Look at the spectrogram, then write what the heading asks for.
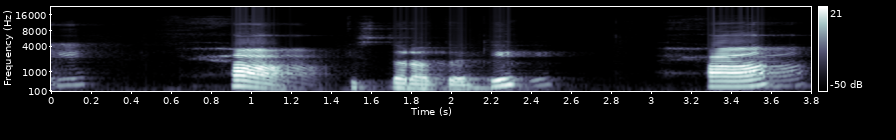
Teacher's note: अब ये जो हा है इसको हम हलक से बोलेंगे हा, इस तरह करके हा खड़ा ज़ेर ही, जैसा कि ऊपर बताया है उसी तरह हलक से इसको अदा करेंगे।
